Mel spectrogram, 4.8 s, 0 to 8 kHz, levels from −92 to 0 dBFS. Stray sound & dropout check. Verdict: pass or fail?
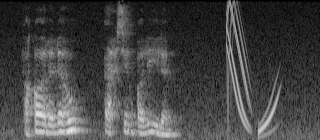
fail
